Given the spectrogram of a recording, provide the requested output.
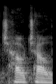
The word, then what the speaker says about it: Ciao: That song is called Ciao Ciao, and it is by La Rappresentante de Lista. – I like how you say it, like chow chow, like the dog food.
